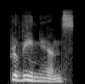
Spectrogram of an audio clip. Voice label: "provenience", Indian; Dictionary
